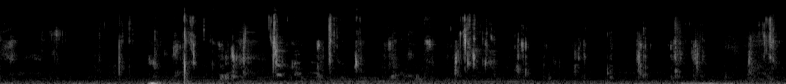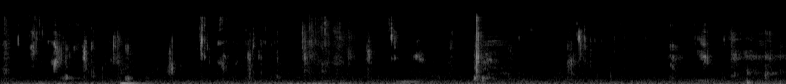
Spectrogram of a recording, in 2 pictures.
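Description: Close-miked ASMR chewing and crunching of a burger with egg and double meat, a dense run of sharp crisp bites and wet munching clicks repeating irregularly for the whole stretch, with no talking over it.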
